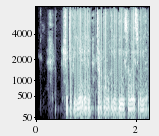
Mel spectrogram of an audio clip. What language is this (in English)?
Bangla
